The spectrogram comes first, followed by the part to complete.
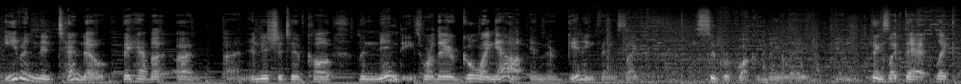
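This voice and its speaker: Male podcast co-host, gravelly, eager and jokey, faint music behind. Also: mid-range voice, lively intonation, moderate pace. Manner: enthusiastic, laughs often, jokey asides. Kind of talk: casual chat about video games.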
